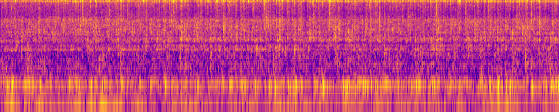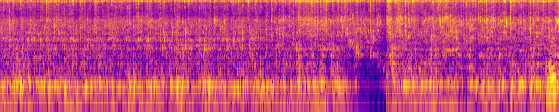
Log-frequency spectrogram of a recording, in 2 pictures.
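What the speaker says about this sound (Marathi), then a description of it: "आता याच्यात मी पाणी भरून ठेवणार आहे" Water runs steadily into a container of wheat being soaked, a continuous rushing pour that stops briefly near the end, then resumes.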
